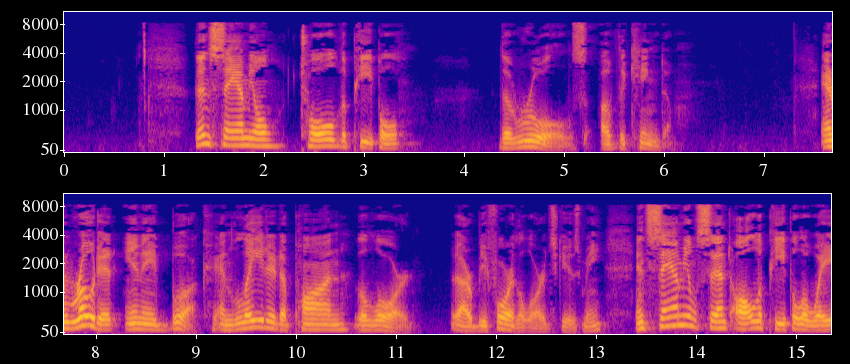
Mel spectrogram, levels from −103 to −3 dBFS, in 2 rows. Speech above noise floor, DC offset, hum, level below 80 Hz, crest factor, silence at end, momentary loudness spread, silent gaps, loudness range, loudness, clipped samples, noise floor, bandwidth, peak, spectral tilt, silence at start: 50 dB; under 0.1%; none; -64 dBFS; 20 dB; 0 s; 14 LU; none; 7 LU; -25 LUFS; under 0.1%; -74 dBFS; 8.8 kHz; -6 dBFS; -4.5 dB/octave; 1.3 s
